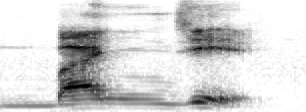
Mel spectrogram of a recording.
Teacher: J konsonan letupan langit keras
